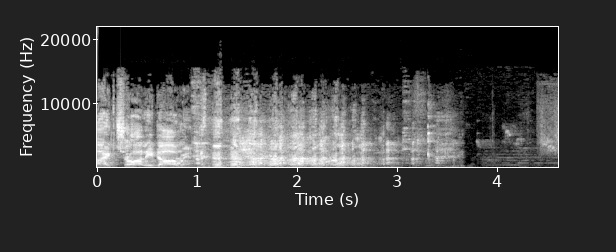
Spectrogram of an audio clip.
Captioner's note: laughter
